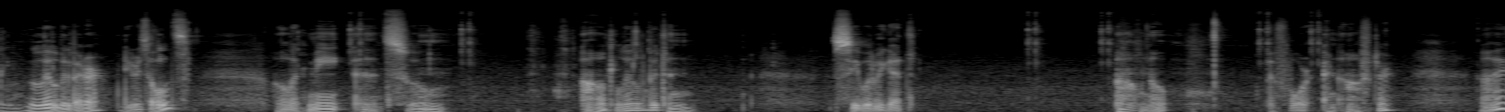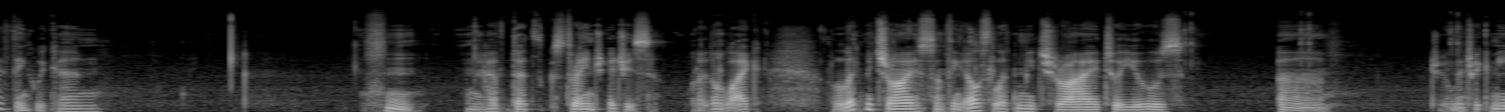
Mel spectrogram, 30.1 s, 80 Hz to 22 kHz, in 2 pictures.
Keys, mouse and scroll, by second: 3.5 click, 4.6 click, 5.3 scroll down 1, 6.4 scroll down 1, 10.2 click, 11.0 click, 12.6 click, 13.1 click, 26.9 click, 28.0 click, 29.5 click.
